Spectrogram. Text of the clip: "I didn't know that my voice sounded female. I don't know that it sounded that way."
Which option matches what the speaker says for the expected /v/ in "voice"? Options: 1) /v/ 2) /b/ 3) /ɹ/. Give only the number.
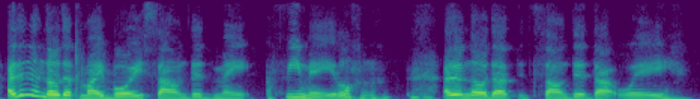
2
